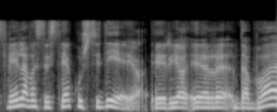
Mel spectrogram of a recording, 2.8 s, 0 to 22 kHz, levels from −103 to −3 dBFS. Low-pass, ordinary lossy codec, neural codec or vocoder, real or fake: 9.9 kHz; AAC, 48 kbps; vocoder, 22.05 kHz, 80 mel bands, Vocos; fake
